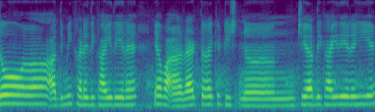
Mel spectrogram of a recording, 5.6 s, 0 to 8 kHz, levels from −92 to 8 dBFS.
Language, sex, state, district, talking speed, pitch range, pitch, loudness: Hindi, female, Bihar, Vaishali, 190 wpm, 195-220 Hz, 205 Hz, -15 LUFS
